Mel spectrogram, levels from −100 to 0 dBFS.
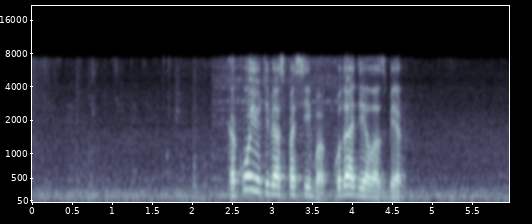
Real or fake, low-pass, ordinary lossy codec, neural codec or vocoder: real; 7.2 kHz; Opus, 32 kbps; none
